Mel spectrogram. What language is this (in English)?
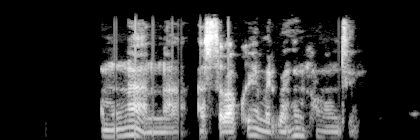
Kinyarwanda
